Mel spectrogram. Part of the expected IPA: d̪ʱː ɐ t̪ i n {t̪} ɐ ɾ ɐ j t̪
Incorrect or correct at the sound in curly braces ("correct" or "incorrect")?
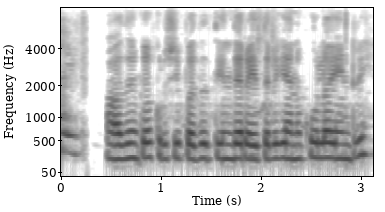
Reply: incorrect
